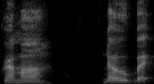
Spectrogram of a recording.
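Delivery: ordinary delivery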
